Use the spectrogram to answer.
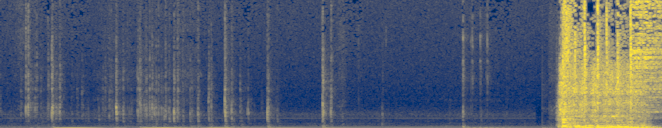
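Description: Rapid typing on a computer keyboard: many irregular clicks and clatters for about five seconds. A loud, dense wash of sound then abruptly takes over at the end.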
